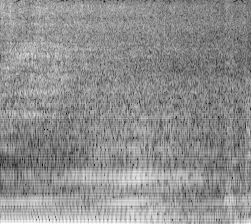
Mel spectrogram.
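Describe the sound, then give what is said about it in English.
A car engine revs loudly, its pitch climbing steadily as the vehicle pulls away and accelerates, carrying a family fleeing with a baby, with no voices over it. “She hands the baby through that window to her husband, who has a car waiting. And the Whiteheads go on the run.”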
